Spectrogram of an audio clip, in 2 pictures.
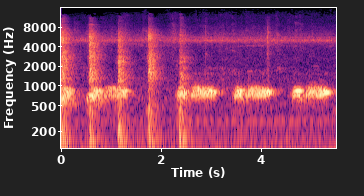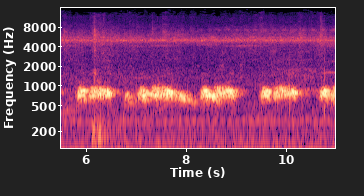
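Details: Pet dove giving a steady series of low, purring coos in short bursts about every second, after a few sharp taps at the start.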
